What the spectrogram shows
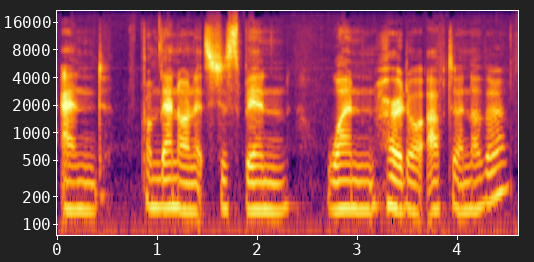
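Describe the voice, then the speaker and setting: A young woman from Uganda joins a podcast as a student guest. Her voice sits a little low, and she makes brief, wry remarks. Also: little pitch movement, measured pace. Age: young adult. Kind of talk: casual podcast chat.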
